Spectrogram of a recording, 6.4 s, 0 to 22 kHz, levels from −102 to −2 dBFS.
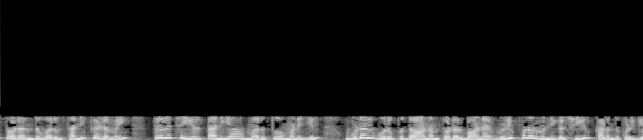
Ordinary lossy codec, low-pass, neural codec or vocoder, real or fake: none; 3.6 kHz; none; real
